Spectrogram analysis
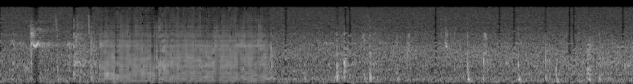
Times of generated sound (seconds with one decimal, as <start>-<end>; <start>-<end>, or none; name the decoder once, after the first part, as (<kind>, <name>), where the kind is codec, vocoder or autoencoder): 1.0-2.7 (vocoder, BigVGAN v2)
